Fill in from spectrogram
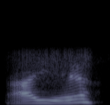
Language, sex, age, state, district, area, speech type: Hindi, female, 60+, Bihar, Samastipur, rural, conversation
